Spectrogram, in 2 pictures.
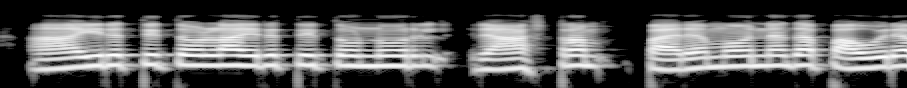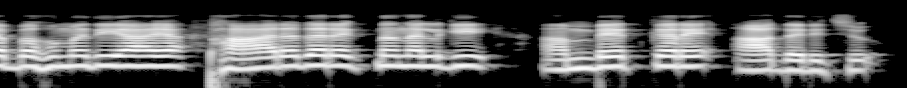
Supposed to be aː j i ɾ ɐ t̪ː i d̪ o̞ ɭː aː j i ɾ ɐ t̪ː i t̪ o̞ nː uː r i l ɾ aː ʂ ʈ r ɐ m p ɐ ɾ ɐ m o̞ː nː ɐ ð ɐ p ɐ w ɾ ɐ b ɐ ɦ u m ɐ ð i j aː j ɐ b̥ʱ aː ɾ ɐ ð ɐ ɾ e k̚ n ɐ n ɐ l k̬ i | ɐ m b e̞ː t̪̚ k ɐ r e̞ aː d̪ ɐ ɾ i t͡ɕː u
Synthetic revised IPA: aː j i ɾ ɐ t̪ː i t̪ o̞ ɭː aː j i ɾ ɐ t̪ː i t̪ o̞ ɳː uː r i l ɾ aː ʂ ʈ r ɐ m p ɐ ɾ ɐ m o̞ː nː ɐ ð ɐ p ɐ w ɾ ɐ b ɐ ɦ u m ɐ ð i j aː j ɐ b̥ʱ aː ɾ ɐ ð ɐ ɾ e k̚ n ɐ n ɐ l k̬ i | ɐ m b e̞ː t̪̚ k ɐ r e̞ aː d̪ ɐ ɾ i t͡ɕː u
